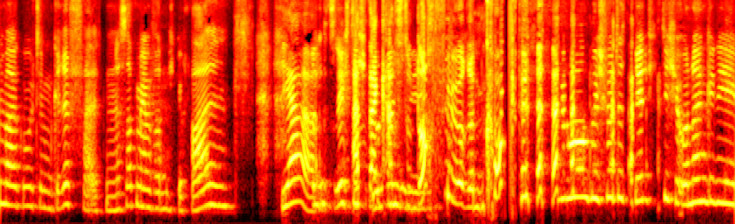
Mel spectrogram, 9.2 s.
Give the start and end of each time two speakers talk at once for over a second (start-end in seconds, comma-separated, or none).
3.9-5.6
